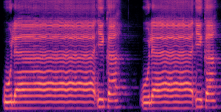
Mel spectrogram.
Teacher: لام پر جو ہے کھڑا زبر اور بڑا مد آیا ہے، اس کو تقریباً 3-4 سیکنڈ تک کھینچیں گے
